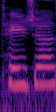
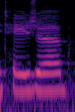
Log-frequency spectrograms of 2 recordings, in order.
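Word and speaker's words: Taissa: I love, I think her name is pronounced Tasia, so I'm gonna say Tasia.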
